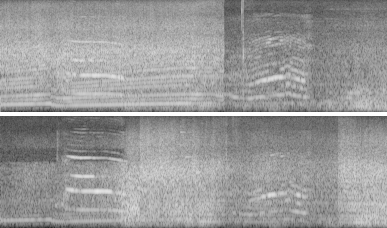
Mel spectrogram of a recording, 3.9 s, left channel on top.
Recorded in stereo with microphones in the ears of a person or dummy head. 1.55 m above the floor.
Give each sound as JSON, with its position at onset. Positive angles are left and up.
{"t": 0.5, "sound": "a cat meowing", "side_deg": 65, "distance_m": 3.0}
